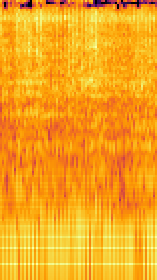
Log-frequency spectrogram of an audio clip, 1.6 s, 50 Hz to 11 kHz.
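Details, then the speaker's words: Bajaj Discover 135 at idle after kick start, fast even rattling over low engine thump from the timing chain; tightening the tensioner quiets it only briefly, so a new tensioner is to be fitted next. "তো tension আর tight দিলেও আওয়াজ বন্ধ হয় না কিছুক্ষণ বন্ধ হয় তারপরে আবার আওয়াজ শুরু হয়"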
